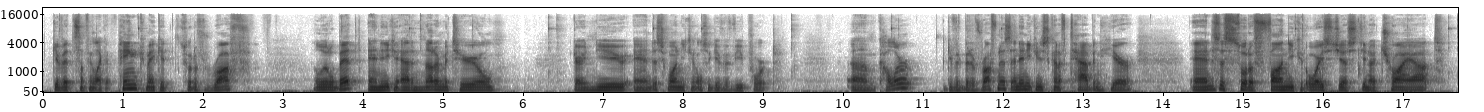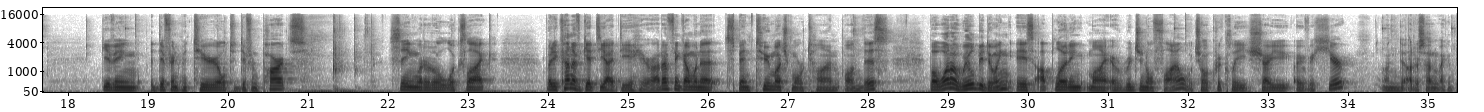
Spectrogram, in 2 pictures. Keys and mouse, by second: 1.2-3.7 drag, 4.6 click, 7.6 click, 10.6 click, 12.0 click, 12.1 Tab, 16.4 ctrl+l, 17.5 click, 18.7 click, 20.3 Tab, 20.7 alt+a, 21.3 shift+Left, 21.6 space, 27.7 space, 28.1-29.1 middle drag.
